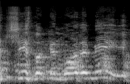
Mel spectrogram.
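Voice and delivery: laughing loudly up high. Real, not acted. Joking about wife looking at girls, loud laughter. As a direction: burst out laughing as you say it.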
